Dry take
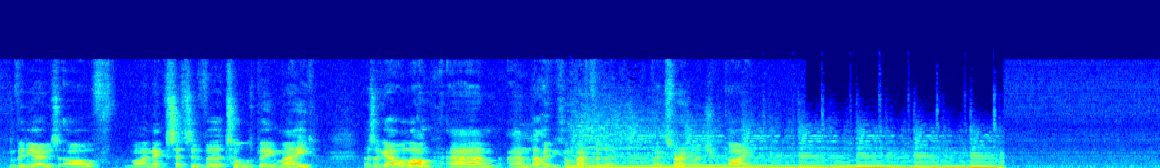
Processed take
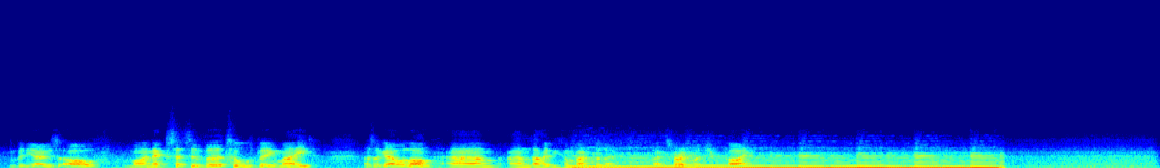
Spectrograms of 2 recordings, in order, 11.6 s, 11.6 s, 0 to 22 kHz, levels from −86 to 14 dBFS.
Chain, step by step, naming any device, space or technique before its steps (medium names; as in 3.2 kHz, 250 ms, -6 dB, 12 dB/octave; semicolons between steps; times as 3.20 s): action camera in a waterproof case (low-pass 1.8 kHz 24 dB/octave; level rider gain up to 13 dB; trim -1 dB; AAC 96 kbps 48 kHz)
